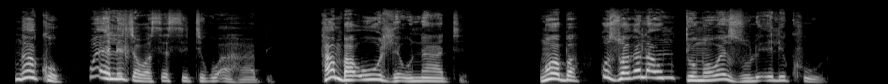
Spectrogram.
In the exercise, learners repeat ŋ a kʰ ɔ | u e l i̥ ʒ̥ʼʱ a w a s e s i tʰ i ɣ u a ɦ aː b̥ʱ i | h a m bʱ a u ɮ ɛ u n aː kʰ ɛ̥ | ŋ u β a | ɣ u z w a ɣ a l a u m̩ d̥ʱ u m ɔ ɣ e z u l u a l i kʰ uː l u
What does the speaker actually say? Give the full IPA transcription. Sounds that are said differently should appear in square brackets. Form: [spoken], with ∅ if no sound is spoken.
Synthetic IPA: ŋ a kʰ ɔ | u e l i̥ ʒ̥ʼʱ a w a s e s i tʰ i ɣ u a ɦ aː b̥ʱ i | h a m bʱ a u ɮ ɛ u n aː [tʰ] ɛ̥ | ŋ [ɔ] β a | ɣ u z w a ɣ a l a u m̩ d̥ʱ u m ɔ [w] e z u l u [e] l i kʰ uː l u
